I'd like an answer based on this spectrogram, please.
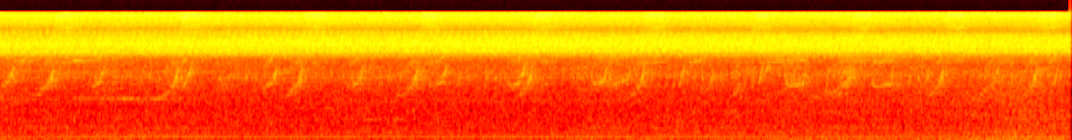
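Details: Summer cicada chorus by a flowing stream in Japan, an unbroken high metallic whine filling the air, with many quick rising chirps scattered through and a low steady drone below.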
